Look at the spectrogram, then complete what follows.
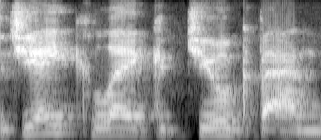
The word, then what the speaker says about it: Jake Leg Jug Band: stuff um and yes we struggle to pronounce it as much as everyone else who announces on us on stage so it's the jake leg jug band and we get all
